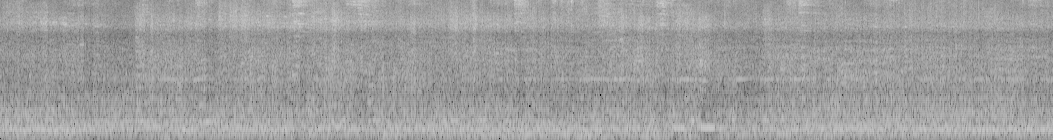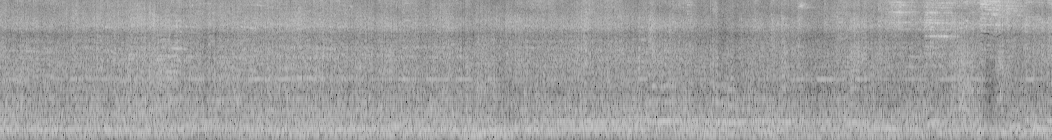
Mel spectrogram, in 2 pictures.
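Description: Freight train cars rolling past: a steady loud rumble of steel wheels on rail, with scattered clicks from the rail joints.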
